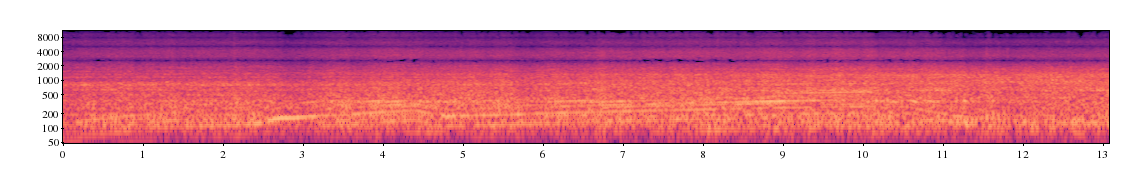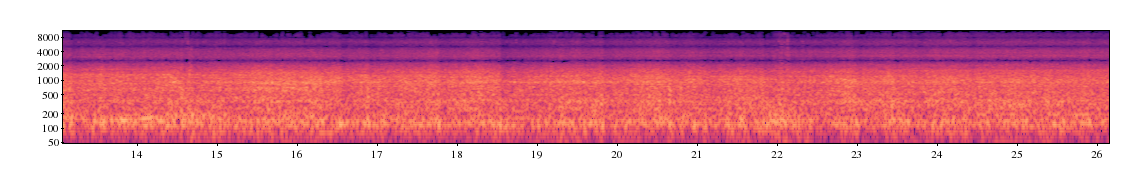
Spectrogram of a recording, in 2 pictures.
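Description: A Mercedes-Benz 500 SEC's V8, heard from inside the cabin as the car accelerates. The engine note rises in pitch over several seconds, then settles into steady engine and road noise as the car cruises.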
